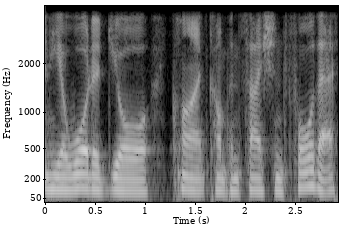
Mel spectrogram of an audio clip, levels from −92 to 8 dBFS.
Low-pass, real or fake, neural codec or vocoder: 3.6 kHz; real; none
